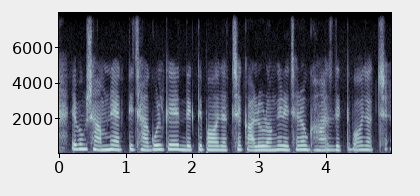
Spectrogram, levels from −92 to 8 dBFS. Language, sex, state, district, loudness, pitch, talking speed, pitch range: Bengali, female, West Bengal, Dakshin Dinajpur, -14 LUFS, 230 Hz, 170 wpm, 220-245 Hz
